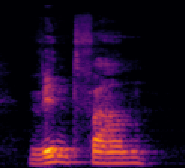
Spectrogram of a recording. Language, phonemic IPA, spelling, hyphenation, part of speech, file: Dutch, /ˈʋɪnt.faːn/, windvaan, wind‧vaan, noun, Nl-windvaan.ogg
- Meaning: weathervane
